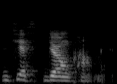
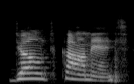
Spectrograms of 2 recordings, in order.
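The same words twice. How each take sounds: First: Said in the usual way. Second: Slow, loud punch on don't; emphatic warning. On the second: Acted. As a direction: drag out don't comment firmly. Joking warning to would-be commenters.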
